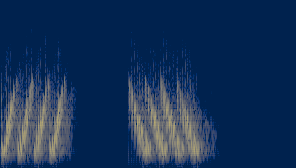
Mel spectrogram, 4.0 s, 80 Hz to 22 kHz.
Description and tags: arcade drops
just some funny noises made with water drops
used software: FL Studio 10
8bit, arcade, chip, drops, games, pacman, retro, video-games, water, weird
